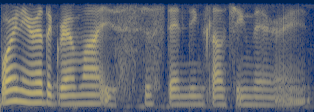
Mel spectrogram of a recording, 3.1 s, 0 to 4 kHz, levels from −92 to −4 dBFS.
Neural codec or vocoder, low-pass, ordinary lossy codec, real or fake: none; 3.6 kHz; none; real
